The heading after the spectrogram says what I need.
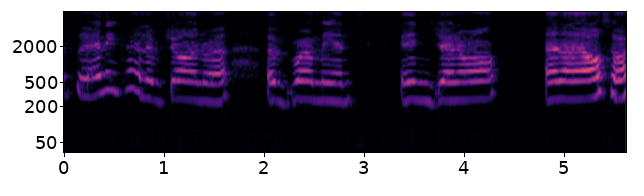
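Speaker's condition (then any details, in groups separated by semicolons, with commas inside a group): Cerebral palsy; uses wheelchair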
